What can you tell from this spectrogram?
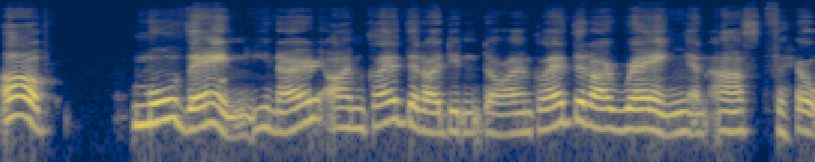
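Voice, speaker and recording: With ordinary pitch variation, a woman talks at a moderate pace and a medium pitch. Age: 60s. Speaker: panel guest sharing mental health experience. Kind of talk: personal testimony in panel discussion. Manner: halting, many fillers.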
